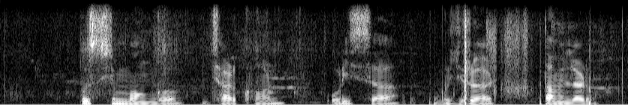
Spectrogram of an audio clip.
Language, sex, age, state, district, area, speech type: Santali, male, 18-30, West Bengal, Jhargram, rural, spontaneous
